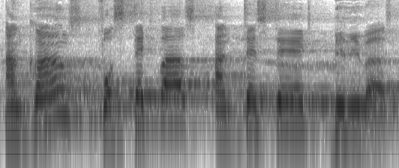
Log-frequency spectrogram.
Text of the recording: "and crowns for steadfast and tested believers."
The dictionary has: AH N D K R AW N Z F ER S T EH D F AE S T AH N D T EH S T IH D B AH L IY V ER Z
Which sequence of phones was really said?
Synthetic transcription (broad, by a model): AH N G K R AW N S F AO S T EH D F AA S T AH N T EH S T IH D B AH L IY V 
